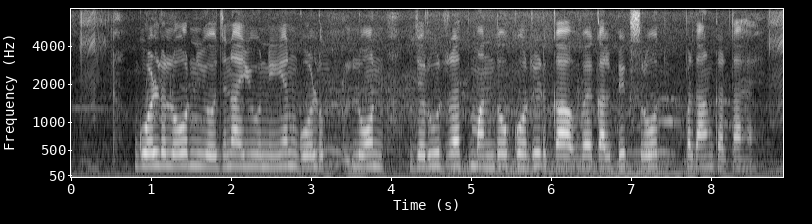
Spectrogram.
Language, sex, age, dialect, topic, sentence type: Hindi, female, 18-24, Awadhi Bundeli, banking, statement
